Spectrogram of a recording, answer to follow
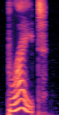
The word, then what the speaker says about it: bright: Pronunciation tip: bright rhymes with light.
